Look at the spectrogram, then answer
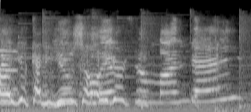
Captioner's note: excited chattering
